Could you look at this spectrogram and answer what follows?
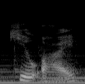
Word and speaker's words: Qi: cheese filled with the Qi I'm not gonna say key cuz that's not how you say it but some people do say key like ki but it's similar to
